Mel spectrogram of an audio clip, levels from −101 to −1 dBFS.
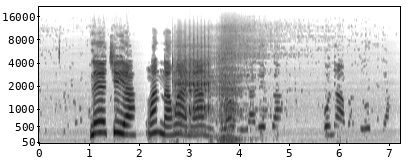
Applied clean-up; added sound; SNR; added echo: classical method spectral subtraction.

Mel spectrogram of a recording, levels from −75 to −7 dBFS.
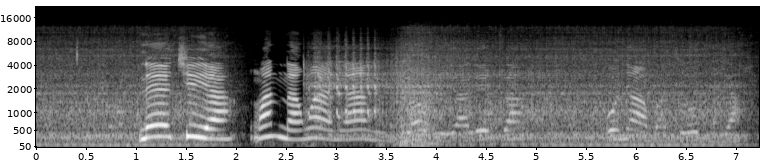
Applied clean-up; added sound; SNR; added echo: none; Engine starting; 7 dB; none.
